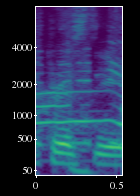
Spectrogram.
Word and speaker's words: Xtie: interesting artist name and it's not read the same way as it is spelled I'm wondering why you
